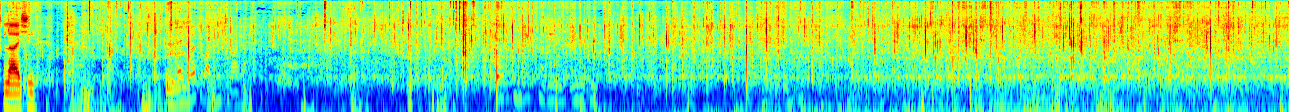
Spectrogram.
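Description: Bicycle tyres crunch and rumble over a gravel track.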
